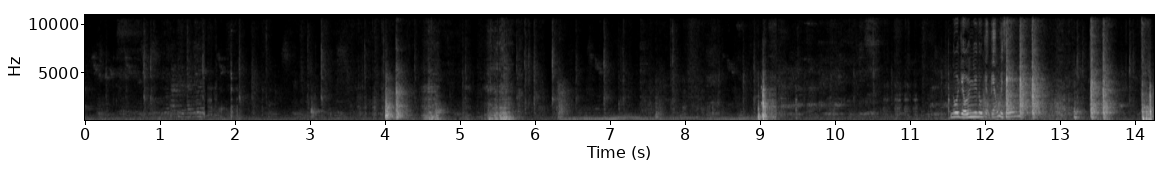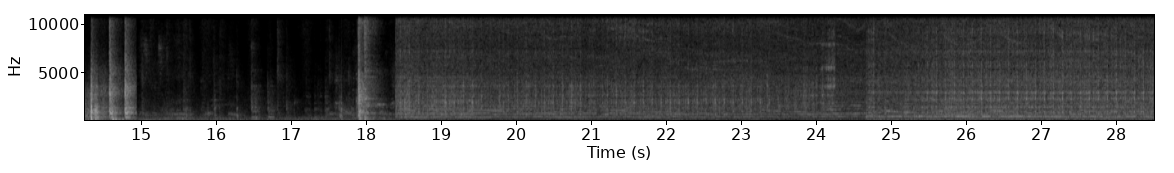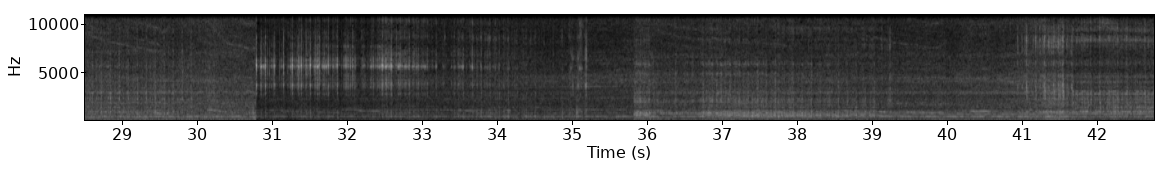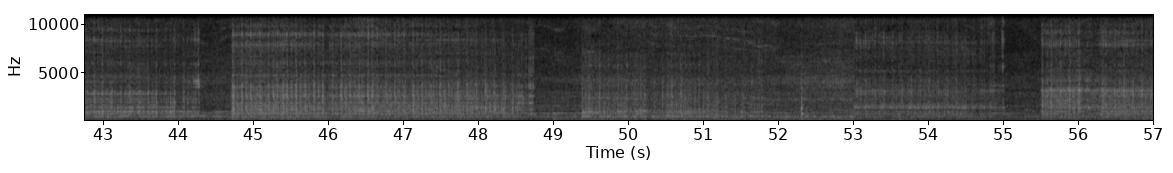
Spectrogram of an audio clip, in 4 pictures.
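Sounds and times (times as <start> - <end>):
electric power tool working wood: 18.4 - 57.0.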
